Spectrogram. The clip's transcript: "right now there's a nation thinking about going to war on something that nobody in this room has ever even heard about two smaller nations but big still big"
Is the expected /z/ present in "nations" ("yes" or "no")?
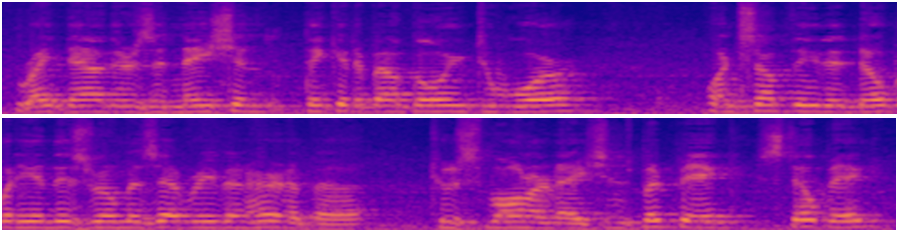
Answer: yes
